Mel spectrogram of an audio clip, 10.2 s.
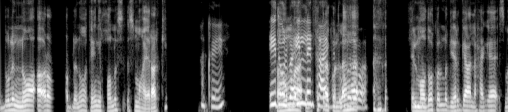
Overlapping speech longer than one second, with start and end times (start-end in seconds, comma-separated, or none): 5.4-7.2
